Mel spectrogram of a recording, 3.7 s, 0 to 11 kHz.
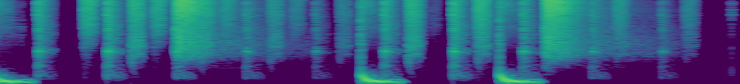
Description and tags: chillout beat
An ambient drum loop created on flstudio, hats have added delay
130-bpm, ambient, beat, chill-out, drum, loop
